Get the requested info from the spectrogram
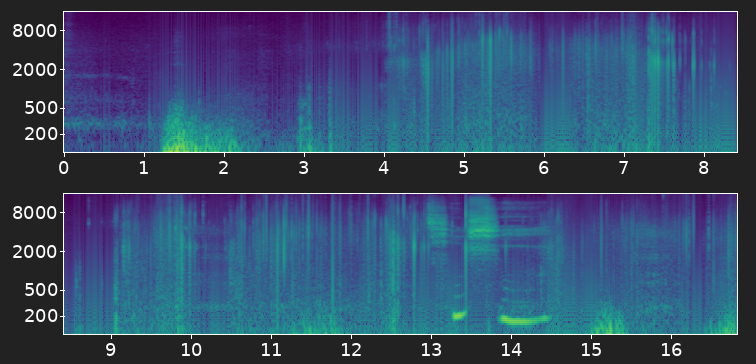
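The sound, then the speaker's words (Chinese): Ear-cleaning ASMR: a soft low thump, then steady crackling, scratching noises like a tool scraping and rustling inside an ear, with a few muffled bumps and no talking. “你这样掏耳朵的时候突然动是很危险的，乖乖躺好，不许乱动了，听到没？”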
